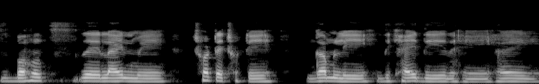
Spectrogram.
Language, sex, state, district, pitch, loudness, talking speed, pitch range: Awadhi, male, Chhattisgarh, Balrampur, 145 Hz, -21 LUFS, 120 wpm, 140-155 Hz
